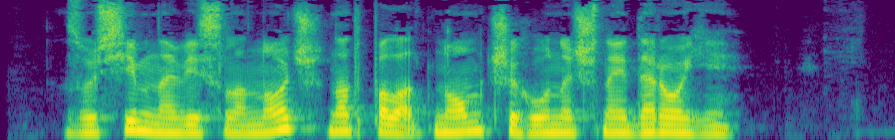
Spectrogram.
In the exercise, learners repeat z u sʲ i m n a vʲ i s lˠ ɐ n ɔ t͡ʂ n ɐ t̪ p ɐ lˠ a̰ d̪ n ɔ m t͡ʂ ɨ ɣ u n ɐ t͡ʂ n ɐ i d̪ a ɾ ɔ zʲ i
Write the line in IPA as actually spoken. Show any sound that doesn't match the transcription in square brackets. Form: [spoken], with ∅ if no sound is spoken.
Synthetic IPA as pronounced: z u sʲ i m n a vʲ i s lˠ ɐ n ɔ t͡ʂ n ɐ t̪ p ɐ lˠ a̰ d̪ n ɔ m t͡ʂ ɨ ɣ u n ɐ t͡ʂ n ɐ [j] d̪ a ɾ ɔ [ɣʲ] i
